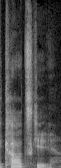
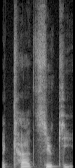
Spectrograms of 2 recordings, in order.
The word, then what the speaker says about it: Akatsuki: Um, the Katsky. I think I'm pronouncing it wrong. It's from Naruto. Like this logo, the neon sign. How do you pronounce this? Akatsuki.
